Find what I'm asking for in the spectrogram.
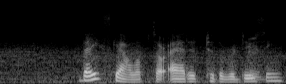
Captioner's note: voiceover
